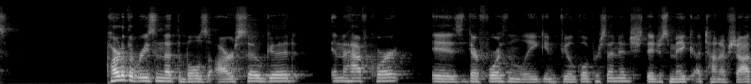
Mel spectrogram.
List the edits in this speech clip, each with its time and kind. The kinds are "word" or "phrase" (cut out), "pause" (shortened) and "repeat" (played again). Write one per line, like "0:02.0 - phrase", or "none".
0:04.2 - pause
